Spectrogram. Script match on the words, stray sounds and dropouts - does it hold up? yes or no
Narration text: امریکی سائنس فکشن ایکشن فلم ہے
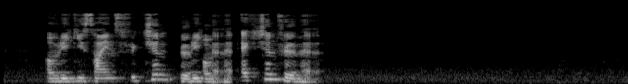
no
